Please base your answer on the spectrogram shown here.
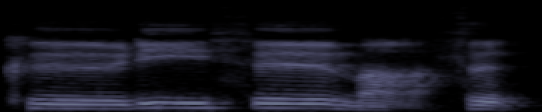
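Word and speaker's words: クリスマス: But when Japanese speakers produce Christmas, it becomes Kurisumasu, five more Mm.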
